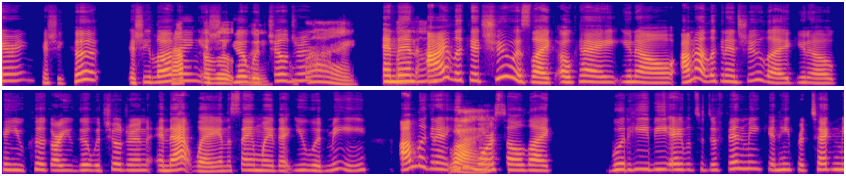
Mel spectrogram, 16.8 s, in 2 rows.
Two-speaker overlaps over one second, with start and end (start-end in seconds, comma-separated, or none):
1.7-3.1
